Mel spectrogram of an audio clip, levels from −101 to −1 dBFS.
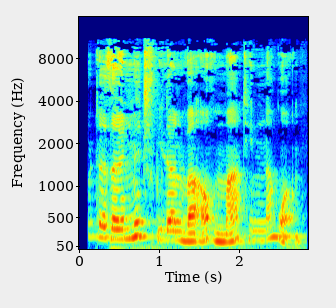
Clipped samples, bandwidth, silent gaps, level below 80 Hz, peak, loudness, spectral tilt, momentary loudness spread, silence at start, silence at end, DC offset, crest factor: under 0.1%; 11.5 kHz; none; -56 dBFS; -6 dBFS; -22 LUFS; -4.5 dB/octave; 7 LU; 0.1 s; 0.05 s; under 0.1%; 16 dB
